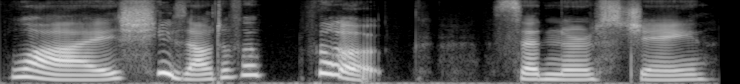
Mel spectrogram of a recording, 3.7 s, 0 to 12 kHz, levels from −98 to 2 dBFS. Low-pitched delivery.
No: high, 245 Hz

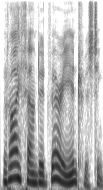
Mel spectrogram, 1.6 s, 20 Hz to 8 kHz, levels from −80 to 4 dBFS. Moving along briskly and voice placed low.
No: fast, 230 wpm; medium, 150 Hz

